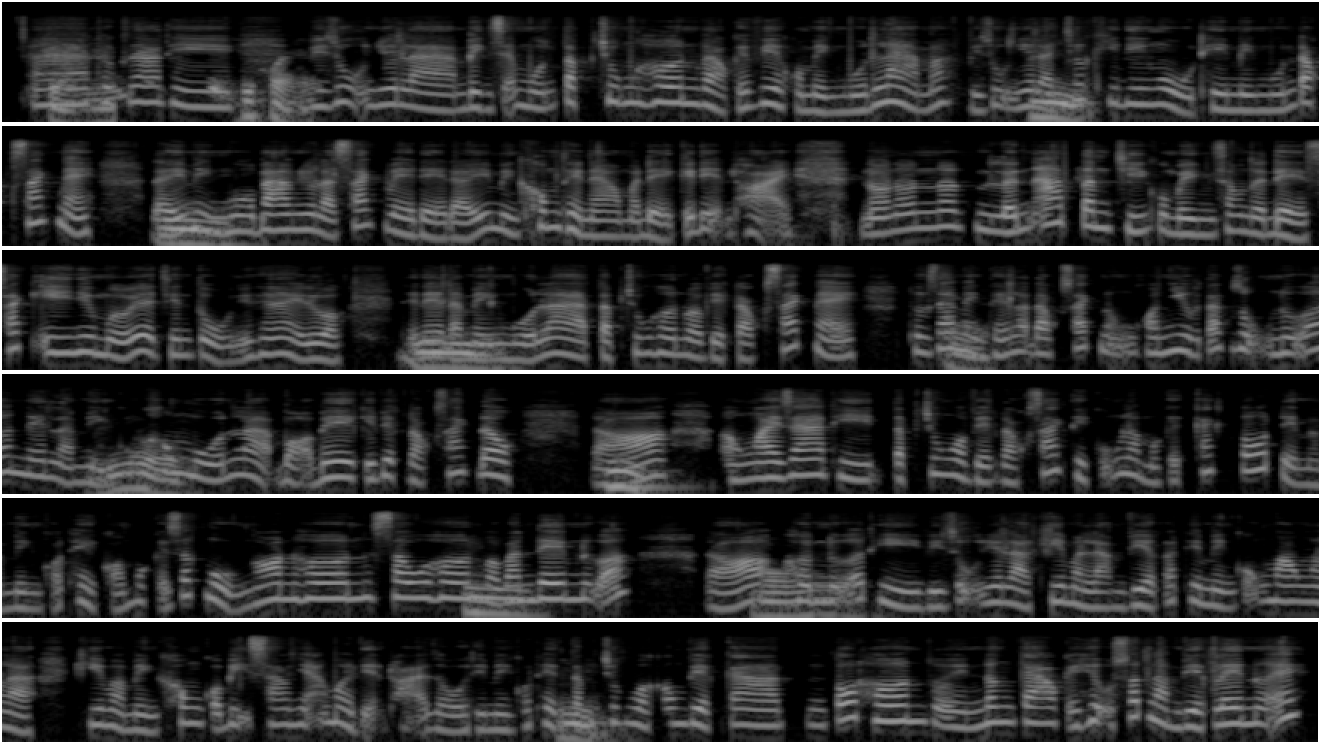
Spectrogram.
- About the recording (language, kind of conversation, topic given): Vietnamese, advice, Làm thế nào để tôi bớt xao nhãng vì điện thoại và tuân thủ thời gian không dùng màn hình?
- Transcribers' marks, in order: unintelligible speech; other background noise; tapping; background speech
